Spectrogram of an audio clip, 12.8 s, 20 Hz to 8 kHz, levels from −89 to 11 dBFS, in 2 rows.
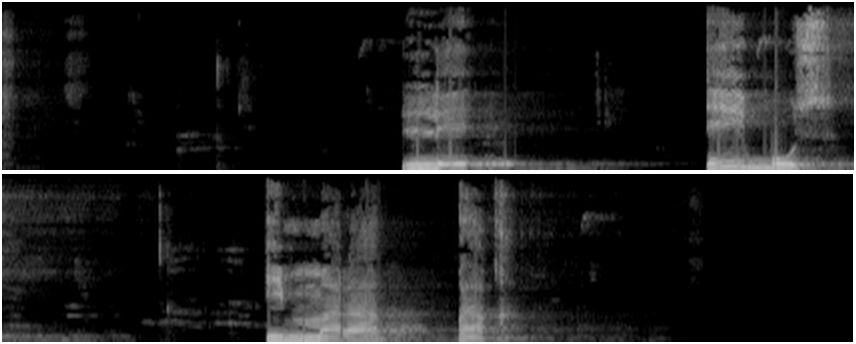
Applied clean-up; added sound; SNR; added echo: none; none; none; reverberation time 0.7 s.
